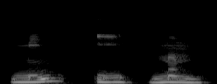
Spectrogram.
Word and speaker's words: minimum: And in today's video, we're going to learn how to pronounce min, e, mum. Min, e, mum. So mim, mim. So the lips closed.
